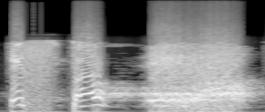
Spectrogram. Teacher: تا کی زبر دراز نہ ہو، بغیر کھینچے بغیر جھٹکا دی آواز اور منہ کھول کر پڑھیں گے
